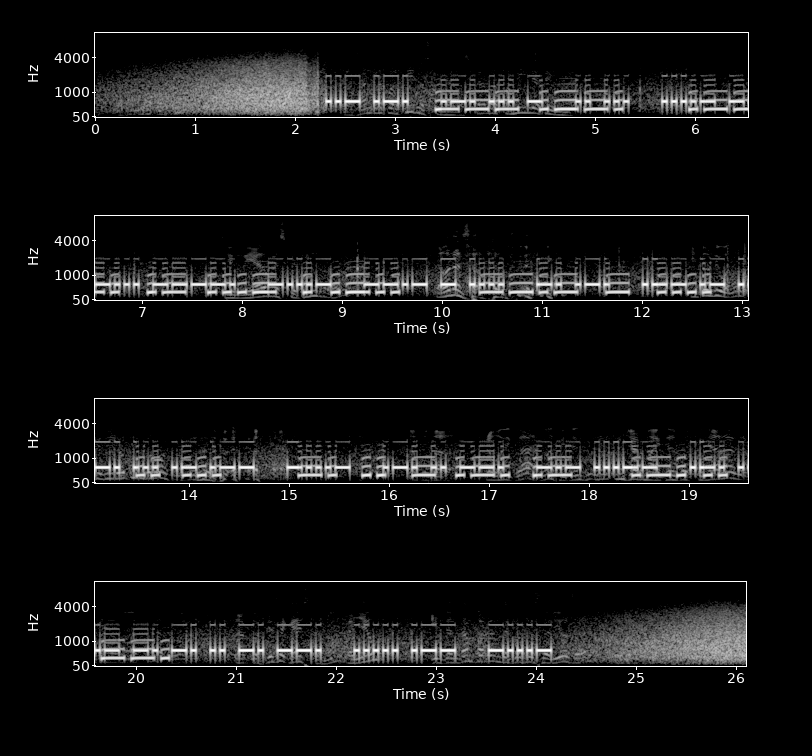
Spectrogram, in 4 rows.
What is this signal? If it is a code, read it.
Morse code, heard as two keyed tones, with static crashes. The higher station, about 25 wpm, 650 Hz: UR RST IS 479 <BT> QTH NR WARSAW <BT> RIG K3 RUNNING 5W <BT>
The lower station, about 16 wpm, 350 Hz: OP PAVEL QTH IS NITRA RIG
